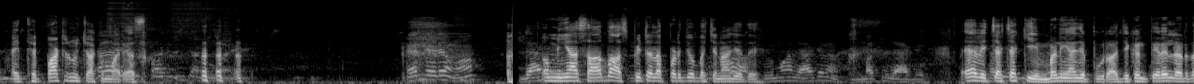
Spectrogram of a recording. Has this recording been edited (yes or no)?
yes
